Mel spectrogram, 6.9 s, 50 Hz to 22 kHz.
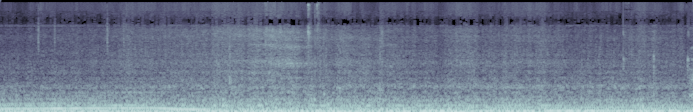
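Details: BMW E90 328i, N52 inline-six, 335i-style dual-tip exhaust after adding a MagnaFlow performance muffler, cruising on the road: steady low, even rumble under road noise, no drone where it used to be worst at 2,000–2,500 rpm; normal.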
